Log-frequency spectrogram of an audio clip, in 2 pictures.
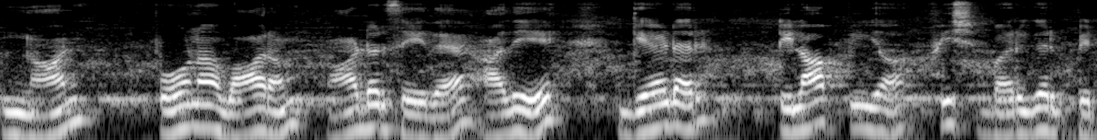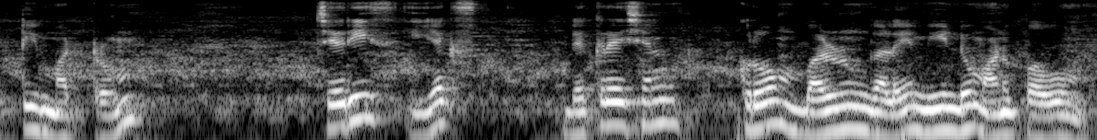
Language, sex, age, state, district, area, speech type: Tamil, male, 18-30, Tamil Nadu, Tiruvarur, urban, read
